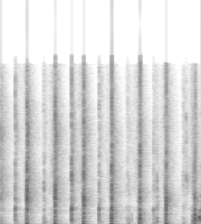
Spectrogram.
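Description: A deck of tarot cards being shuffled by hand: a fast run of crisp card snaps, about eight or nine a second.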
